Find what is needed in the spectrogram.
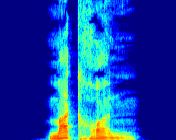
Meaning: macron
- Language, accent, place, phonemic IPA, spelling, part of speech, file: German, Germany, Berlin, /ˈmakʁɔn/, Makron, noun, De-Makron.ogg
